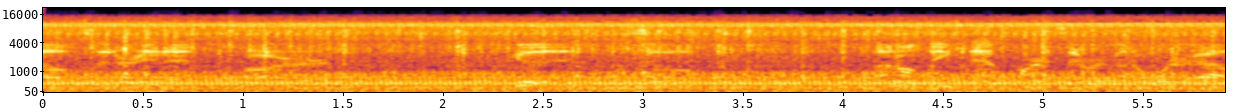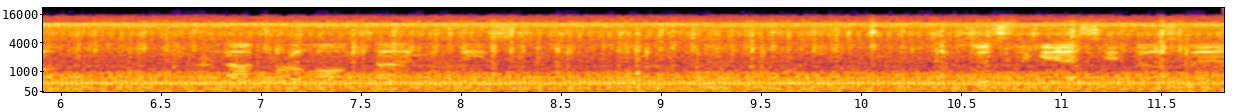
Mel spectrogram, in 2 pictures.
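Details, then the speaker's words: Cheap Vevor air compressor pump after a homemade head gasket fix, now building pressure: fast steady pumping, about four strokes a second, over a dry rumble; owner suspects a bearing going, not checked. "sounds like I might have a bearing going down too I didn't to check that as well"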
